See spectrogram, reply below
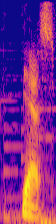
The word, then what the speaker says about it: Ys: Yes, properly pronounced E A S E, like the word ease, like when I understand.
